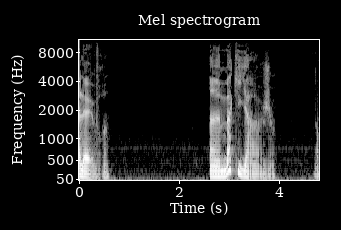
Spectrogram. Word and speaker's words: maquillage: Un maquillage. Okay, so here, same rule. Q-U, but then U is not pronounced, so qui, and then y. Maquillage.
